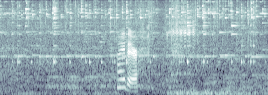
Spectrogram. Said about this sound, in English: Here, too, there's just an empty lot. There is not a whole lot going on here. there's four goats grazing. That's the bells you hear tinkling as they're walking by in the grass.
